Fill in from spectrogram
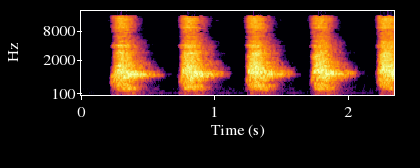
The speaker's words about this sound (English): This is a breathing exercise I created. It's fire breathing through your mouth, and then it's the other breath through the nose. Here's how it goes.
